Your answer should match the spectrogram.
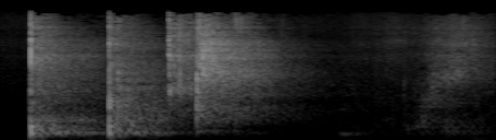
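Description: Three sharp thumps about half a second apart, each fading away.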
